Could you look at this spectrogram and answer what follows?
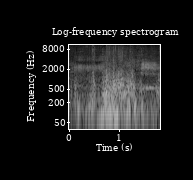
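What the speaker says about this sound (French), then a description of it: "Des moutons qui attendent leur dose" Sheep waiting in a group give several overlapping bleats, fairly close and loud against a rough outdoor background, with no clear speech.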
